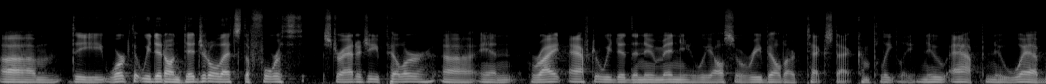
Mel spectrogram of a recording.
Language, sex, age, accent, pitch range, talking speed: English, male, 50-69, American, 105-120 Hz, 190 wpm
